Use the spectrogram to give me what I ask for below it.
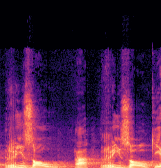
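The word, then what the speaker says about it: ῥιζόω: Para arraigados, Paulo usou o verbo grego que se pronuncia rizol, tá?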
